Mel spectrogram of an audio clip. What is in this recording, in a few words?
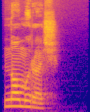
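"номырӧсь", Komi, female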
